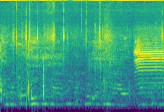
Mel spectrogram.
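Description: A sheep in the Minecraft video game gives short bleats, with a game-style sound effect near the end, all under steady talk from a speaker.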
